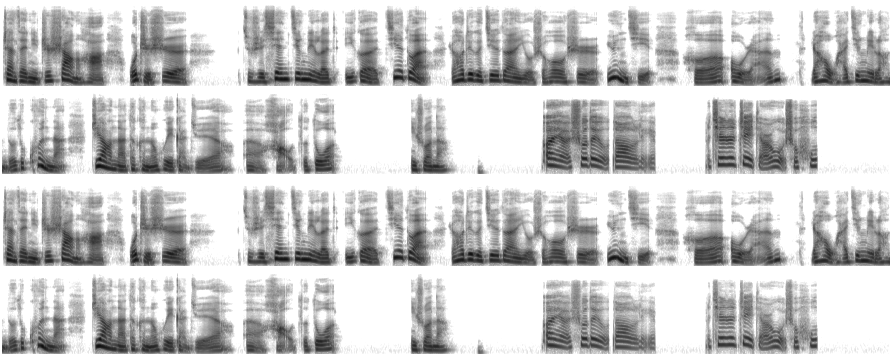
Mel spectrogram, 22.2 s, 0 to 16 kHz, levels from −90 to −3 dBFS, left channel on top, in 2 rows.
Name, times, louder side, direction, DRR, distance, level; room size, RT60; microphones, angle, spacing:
voice 1, 0.0-2.3 3.0-9.8 10.1-15.3 16.2-16.7, equal, 5° left, 2.3 m, -21 dB
voice 2, 17.9-19.3 20.0-21.3, left 4 dB, 45° left, 4.5 m, -23 dB
head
